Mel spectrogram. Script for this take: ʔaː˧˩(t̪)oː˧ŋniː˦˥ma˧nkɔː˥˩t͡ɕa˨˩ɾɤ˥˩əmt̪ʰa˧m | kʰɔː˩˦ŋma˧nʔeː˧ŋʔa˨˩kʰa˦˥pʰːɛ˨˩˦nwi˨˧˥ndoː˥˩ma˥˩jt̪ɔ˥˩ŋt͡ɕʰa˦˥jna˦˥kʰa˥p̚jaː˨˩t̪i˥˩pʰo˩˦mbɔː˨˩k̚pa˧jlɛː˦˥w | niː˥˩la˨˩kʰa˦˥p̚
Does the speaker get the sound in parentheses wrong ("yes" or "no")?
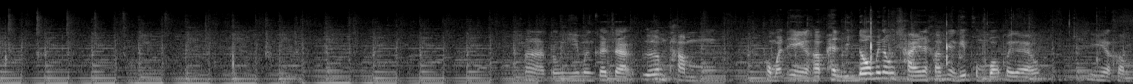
no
